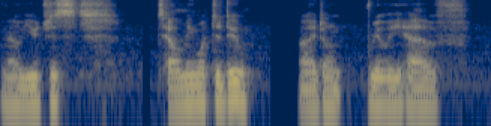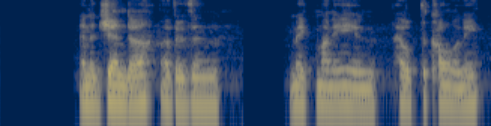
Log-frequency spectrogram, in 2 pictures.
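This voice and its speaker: A man playing a laconic, obedient hired gun and veteran in a tabletop roleplay, halting, deferential and deadpan. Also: on the low side, husky. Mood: dry, deferential. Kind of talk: improvised in-character tabletop roleplay.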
